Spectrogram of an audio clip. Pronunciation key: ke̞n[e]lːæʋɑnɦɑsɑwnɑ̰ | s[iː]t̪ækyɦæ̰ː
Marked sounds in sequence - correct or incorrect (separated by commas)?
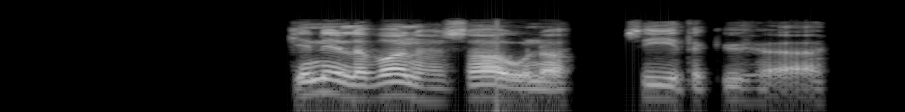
correct, correct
